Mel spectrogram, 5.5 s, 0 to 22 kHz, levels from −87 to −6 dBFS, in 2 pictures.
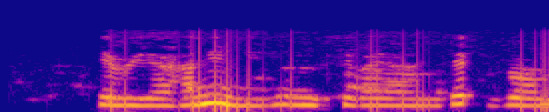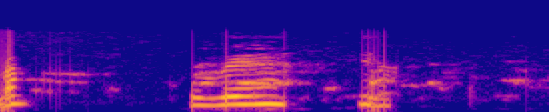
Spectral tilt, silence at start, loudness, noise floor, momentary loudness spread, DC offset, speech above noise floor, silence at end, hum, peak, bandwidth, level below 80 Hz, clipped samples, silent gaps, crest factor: -7 dB/octave; 0.5 s; -24 LUFS; -62 dBFS; 11 LU; under 0.1%; 40 dB; 0.15 s; none; -6 dBFS; 7.6 kHz; -52 dBFS; under 0.1%; none; 18 dB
